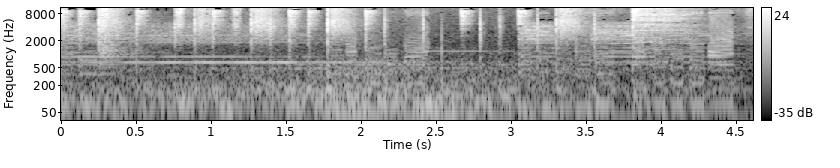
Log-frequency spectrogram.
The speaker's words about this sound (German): Das Taxi brachte die beiden zum Rand des Waldes, während die Sonne hinter den Baumwipfeln verschwand und das Land in Zwielicht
